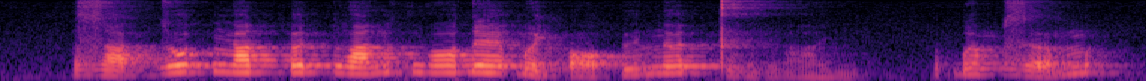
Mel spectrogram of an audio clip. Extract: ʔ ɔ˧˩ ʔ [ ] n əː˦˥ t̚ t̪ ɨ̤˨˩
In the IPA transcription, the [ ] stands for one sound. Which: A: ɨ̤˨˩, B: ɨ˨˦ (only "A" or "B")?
B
